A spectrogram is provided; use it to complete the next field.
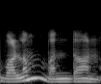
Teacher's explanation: மகர மெய்யெழுத்து அடுத்து வகர எழுத்து வருவதால் மகர மெய்யானது தனக்குரிய அரை மாத்திரை அளவிலிருந்து 1/4 மாத்திரை அளவில் ஒலிக்கிறது. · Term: மகர குறுக்கம்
